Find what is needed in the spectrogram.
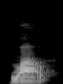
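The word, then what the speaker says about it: واو: Then we have this called wow. Wow is pronounced by making the two lips come together in a circular form without them meeting completely.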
